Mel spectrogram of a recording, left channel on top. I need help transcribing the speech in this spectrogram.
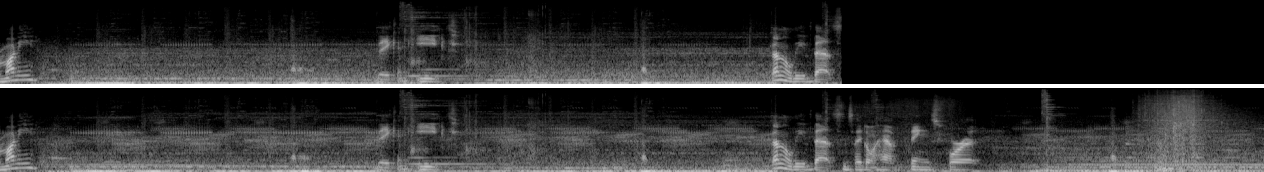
They can eat. Gonna leave that since I don't have things for it.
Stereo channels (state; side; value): drops out; left; at 8.5 s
